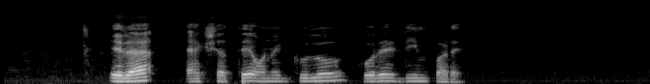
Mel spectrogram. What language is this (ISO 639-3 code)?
ben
